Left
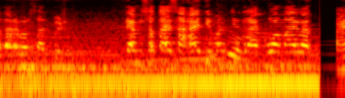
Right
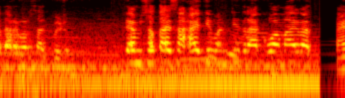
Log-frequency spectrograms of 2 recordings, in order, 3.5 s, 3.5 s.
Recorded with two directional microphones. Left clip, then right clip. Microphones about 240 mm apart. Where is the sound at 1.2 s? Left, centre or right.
Centre.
